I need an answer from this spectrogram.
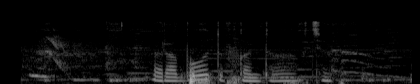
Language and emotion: Russian, sad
